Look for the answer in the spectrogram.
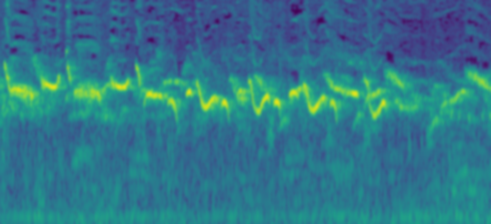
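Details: Chinese hwamei singing Iron Ax Blade Cut Wood while said to be angry and dancing: loud, wavy, rolling whistles in fast bursts with short pauses, bright and strong throughout.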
